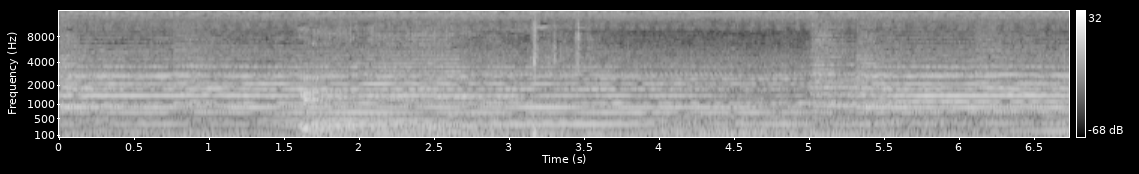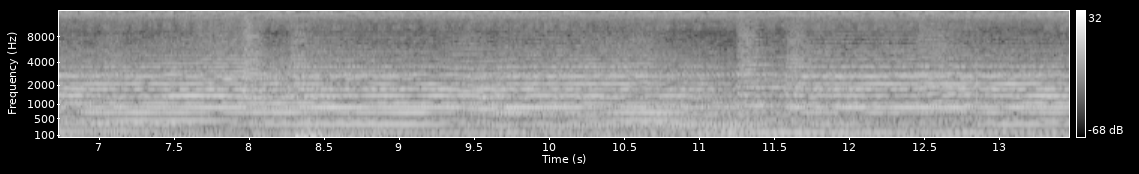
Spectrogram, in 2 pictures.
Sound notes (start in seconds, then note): 1.5 zombie groaning; 5.0 intense music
